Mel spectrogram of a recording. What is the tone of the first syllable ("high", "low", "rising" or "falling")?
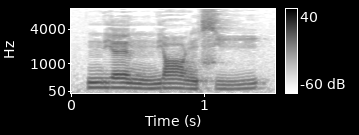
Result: falling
